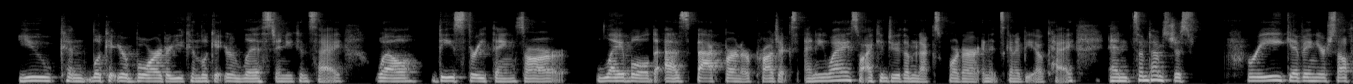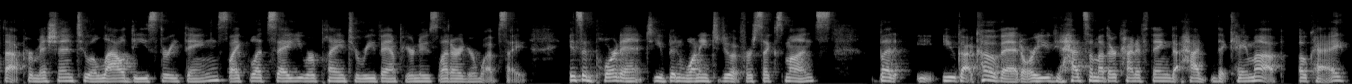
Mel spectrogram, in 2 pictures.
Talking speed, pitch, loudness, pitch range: 215 wpm, 150 Hz, -23 LUFS, 140-160 Hz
